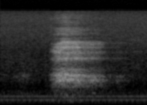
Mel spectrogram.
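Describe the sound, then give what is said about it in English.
A voice imitates a single sharp, breathy gasp of a man lying on a highway: one loud intake of air lasting about half a second, over a faint low hum with no talking. “Okay. Breathing. Breathing's good.”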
